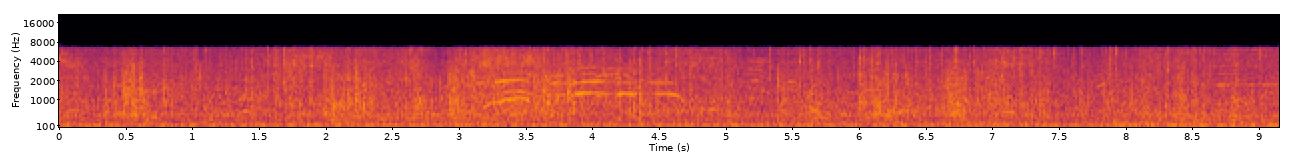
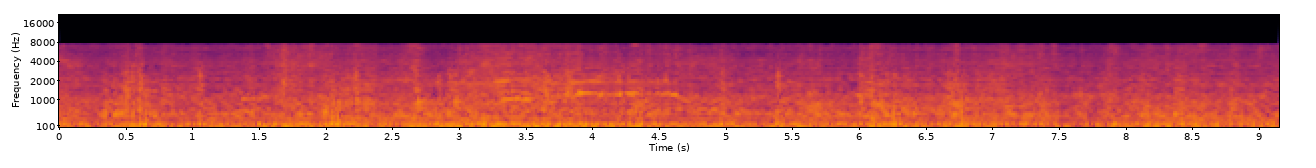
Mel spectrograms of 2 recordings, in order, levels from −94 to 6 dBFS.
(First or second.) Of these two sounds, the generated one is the second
